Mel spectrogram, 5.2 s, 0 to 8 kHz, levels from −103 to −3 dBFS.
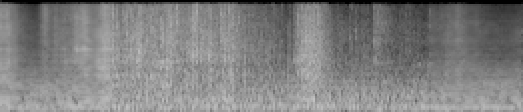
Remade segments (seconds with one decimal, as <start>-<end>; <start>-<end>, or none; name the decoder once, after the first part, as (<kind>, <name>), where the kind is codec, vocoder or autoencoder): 0.0-1.1 (vocoder, Vocos); 4.3-5.2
